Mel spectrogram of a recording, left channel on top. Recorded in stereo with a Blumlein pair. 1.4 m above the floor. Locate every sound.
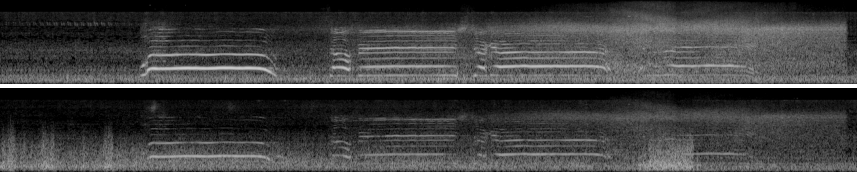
1.4 s a shout: 30° left, 0.9 m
